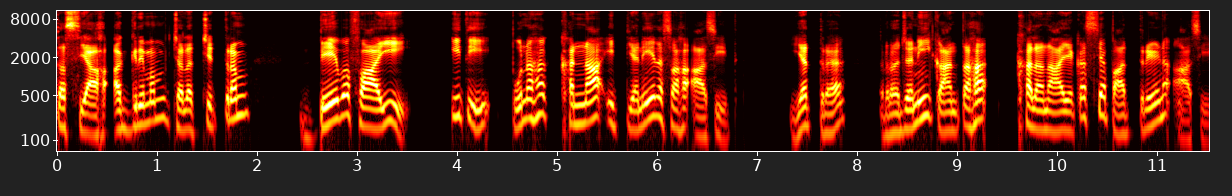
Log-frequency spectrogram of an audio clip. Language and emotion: Sanskrit, neutral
